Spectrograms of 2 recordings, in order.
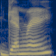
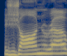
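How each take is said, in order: First: The word is said with an anglicized pronunciation. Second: The word is said with a French-style pronunciation. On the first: The speaker calls it wrong. "We don't say genre" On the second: The speaker calls it right. "we take the French pronunciation"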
